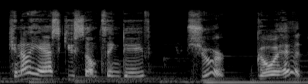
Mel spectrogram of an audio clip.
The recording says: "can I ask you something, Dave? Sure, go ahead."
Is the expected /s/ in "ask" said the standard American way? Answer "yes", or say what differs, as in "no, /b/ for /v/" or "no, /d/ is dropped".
yes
